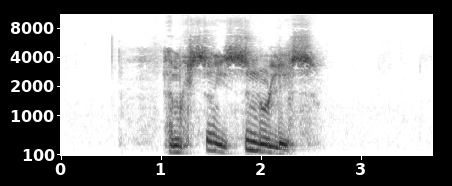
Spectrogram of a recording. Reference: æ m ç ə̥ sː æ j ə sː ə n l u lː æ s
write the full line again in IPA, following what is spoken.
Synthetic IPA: æ m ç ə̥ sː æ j ə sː ə n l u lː i s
